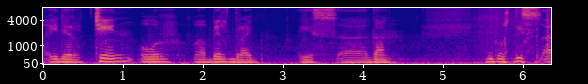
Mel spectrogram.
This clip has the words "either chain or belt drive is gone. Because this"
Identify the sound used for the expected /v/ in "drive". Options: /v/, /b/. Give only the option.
/b/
